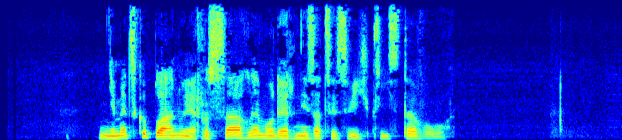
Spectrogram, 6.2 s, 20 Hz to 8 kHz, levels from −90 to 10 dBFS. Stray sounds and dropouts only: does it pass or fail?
pass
